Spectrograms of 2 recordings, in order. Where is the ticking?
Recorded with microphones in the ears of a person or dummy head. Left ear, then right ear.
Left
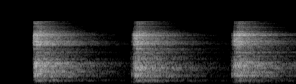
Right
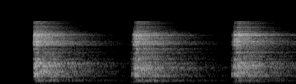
10° left (ahead or behind), 1.4 m.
